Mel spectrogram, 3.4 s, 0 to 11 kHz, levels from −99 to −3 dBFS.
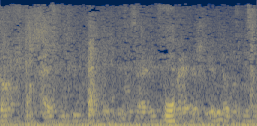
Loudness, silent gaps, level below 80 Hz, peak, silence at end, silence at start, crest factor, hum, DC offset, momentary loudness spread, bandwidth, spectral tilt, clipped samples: -30 LUFS; none; -36 dBFS; -10 dBFS; 0 s; 0 s; 18 dB; none; under 0.1%; 6 LU; 10.5 kHz; -3.5 dB/octave; under 0.1%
